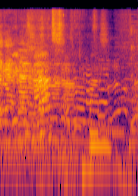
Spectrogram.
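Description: People talking over an acoustic guitar being played.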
